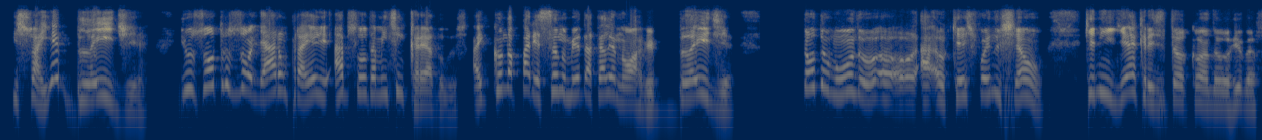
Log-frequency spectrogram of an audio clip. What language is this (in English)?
Portuguese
